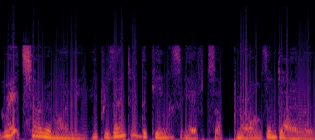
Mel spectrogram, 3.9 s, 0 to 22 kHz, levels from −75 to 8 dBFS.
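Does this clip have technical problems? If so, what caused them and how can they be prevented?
Yes. Throughout the speech you can hear interleaved audio read as planar: the stereo samples were stored alternating left and right, but each block got split down the middle, first half treated as left and second half as right. The blocks are short, about 10.67 ms, which fits a 512-sample buffer, so there's no real octave drop. Instead it sounds dull and robotic, with a buzz at about 93.8 Hz from the block rate. To prevent it, make sure the reader and writer agree on the sample layout, interleaved or planar, before passing buffers along.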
